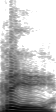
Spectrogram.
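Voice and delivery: proud first trilled رے; first correct r. Retold or imitated. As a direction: land رے with a clean rolled r. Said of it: "تو میرے منہ سے نکلا".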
